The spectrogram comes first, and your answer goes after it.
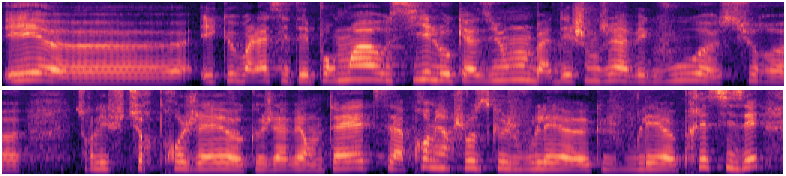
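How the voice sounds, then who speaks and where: A woman with a fairly high pitch, at a moderate pace with fairly even intonation, against noticeable background noise. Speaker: sewing youtuber. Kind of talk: casual vlog haul. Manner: hesitant, many fillers.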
